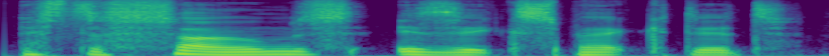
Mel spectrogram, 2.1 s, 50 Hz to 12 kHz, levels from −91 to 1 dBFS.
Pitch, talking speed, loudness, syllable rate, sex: 120 Hz, 115 wpm, -20 LUFS, 3.6 syllables/s, male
